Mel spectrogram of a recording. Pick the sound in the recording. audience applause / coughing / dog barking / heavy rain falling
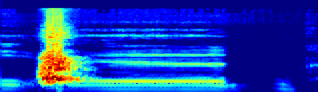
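dog barking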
